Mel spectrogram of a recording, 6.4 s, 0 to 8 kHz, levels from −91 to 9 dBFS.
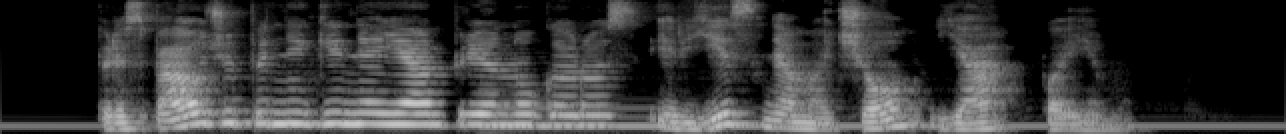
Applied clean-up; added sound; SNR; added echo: none; Bass guitar; 16 dB; reverberation time 0.2 s.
